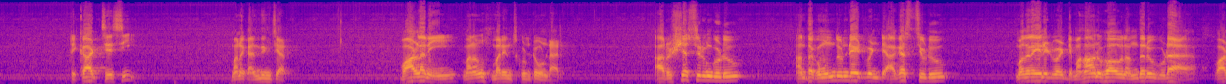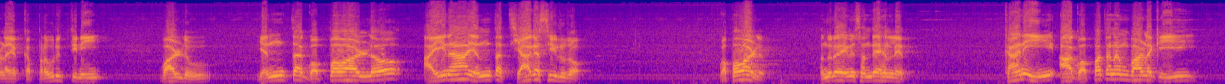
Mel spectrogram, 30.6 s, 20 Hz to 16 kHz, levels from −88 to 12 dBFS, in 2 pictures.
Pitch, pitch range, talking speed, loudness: 120 Hz, 105-145 Hz, 70 wpm, -13 LUFS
